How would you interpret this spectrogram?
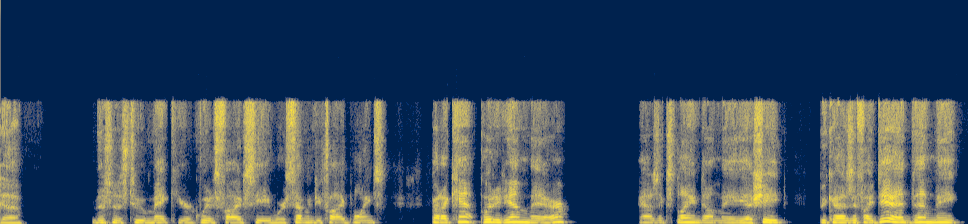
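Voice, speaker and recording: A woman with a hoarse voice giving an informal biology lecture, explaining step by step with pauses and repetition. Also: mid-range voice, steady tone, mellow.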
